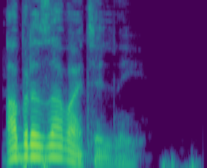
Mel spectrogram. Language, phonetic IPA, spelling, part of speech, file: Russian, [ɐbrəzɐˈvatʲɪlʲnɨj], образовательный, adjective, Ru-образовательный.ogg
- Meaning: 1. educational, informative 2. formative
